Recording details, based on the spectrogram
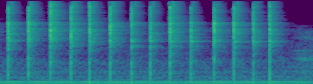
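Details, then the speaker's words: Scooter CVT after bearing replacements, tek-tek from the pulley area at slow speed: fourteen sharp tinny taps about five per second with metallic buzz. A loose clutch bell cover plate is striking the adjacent part. "jadi ternyata penyebabnya itu ini ya ya dari plat ini ee bertabrakan sama ini ya waktu jalan pelan khususnya ya"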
